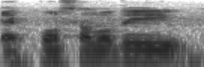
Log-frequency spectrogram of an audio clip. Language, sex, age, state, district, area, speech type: Assamese, male, 30-45, Assam, Morigaon, rural, spontaneous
